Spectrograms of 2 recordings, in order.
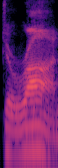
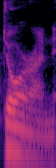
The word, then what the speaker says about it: Doron: okay duran right it's not doran it's duran in your case toronto usually okay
